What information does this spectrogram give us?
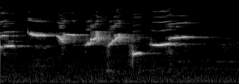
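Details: Oriental magpie-robin lure song for stirring other birds to sing: a single two-second phrase of looping whistles dipping low, then a bright drawn-out final note.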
